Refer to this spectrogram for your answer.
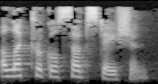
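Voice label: "Electrical substation", English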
